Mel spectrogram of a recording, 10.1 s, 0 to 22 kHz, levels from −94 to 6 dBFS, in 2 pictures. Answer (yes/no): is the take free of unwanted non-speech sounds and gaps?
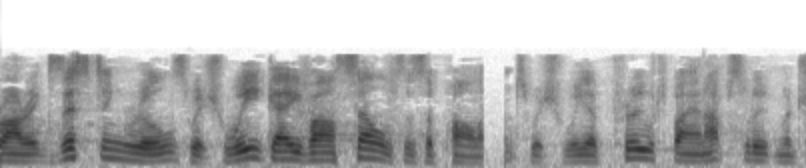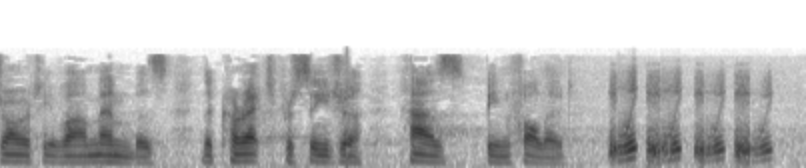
no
